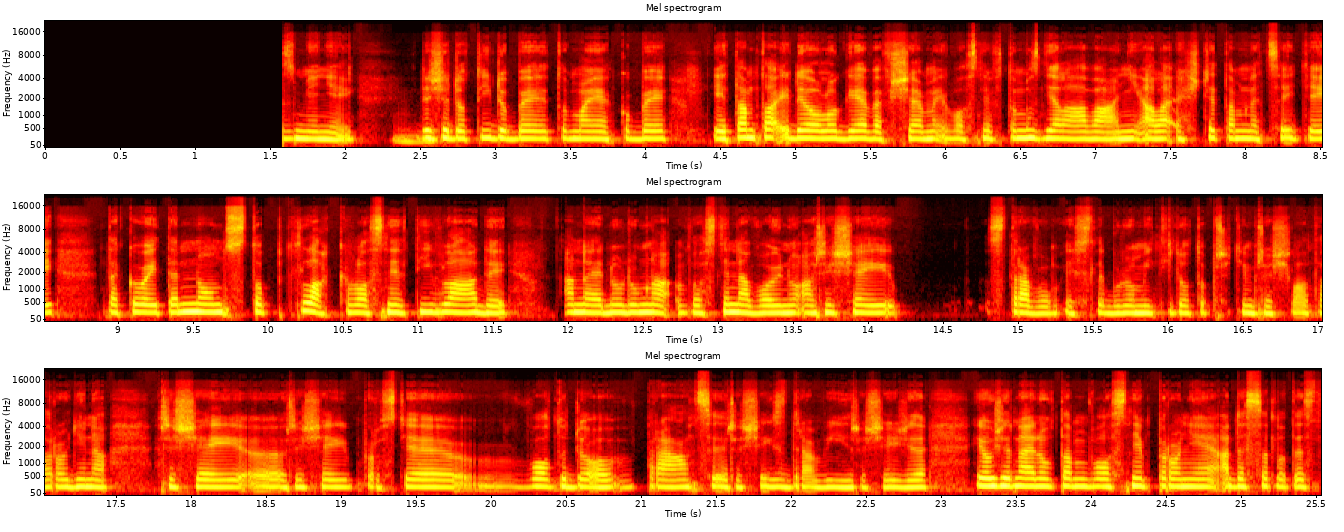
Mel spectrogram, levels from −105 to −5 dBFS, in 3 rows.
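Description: The clip opens with a cut-off start: digital silence runs from 0 to 1.59 s, then the speech drops in mid-sound with no natural attack. The recording or stream evidently began late, so whatever came before that point is missing. The Opus voice compression is audible only as light coding damage.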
